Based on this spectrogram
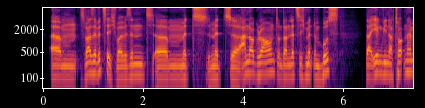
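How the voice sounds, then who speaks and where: A man with an unremarkable speaking voice talks at medium pitch and a moderate pace. His intonation is fairly even over a quiet background. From Ruhr area, Germany. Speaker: football podcaster. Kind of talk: casual chat.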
